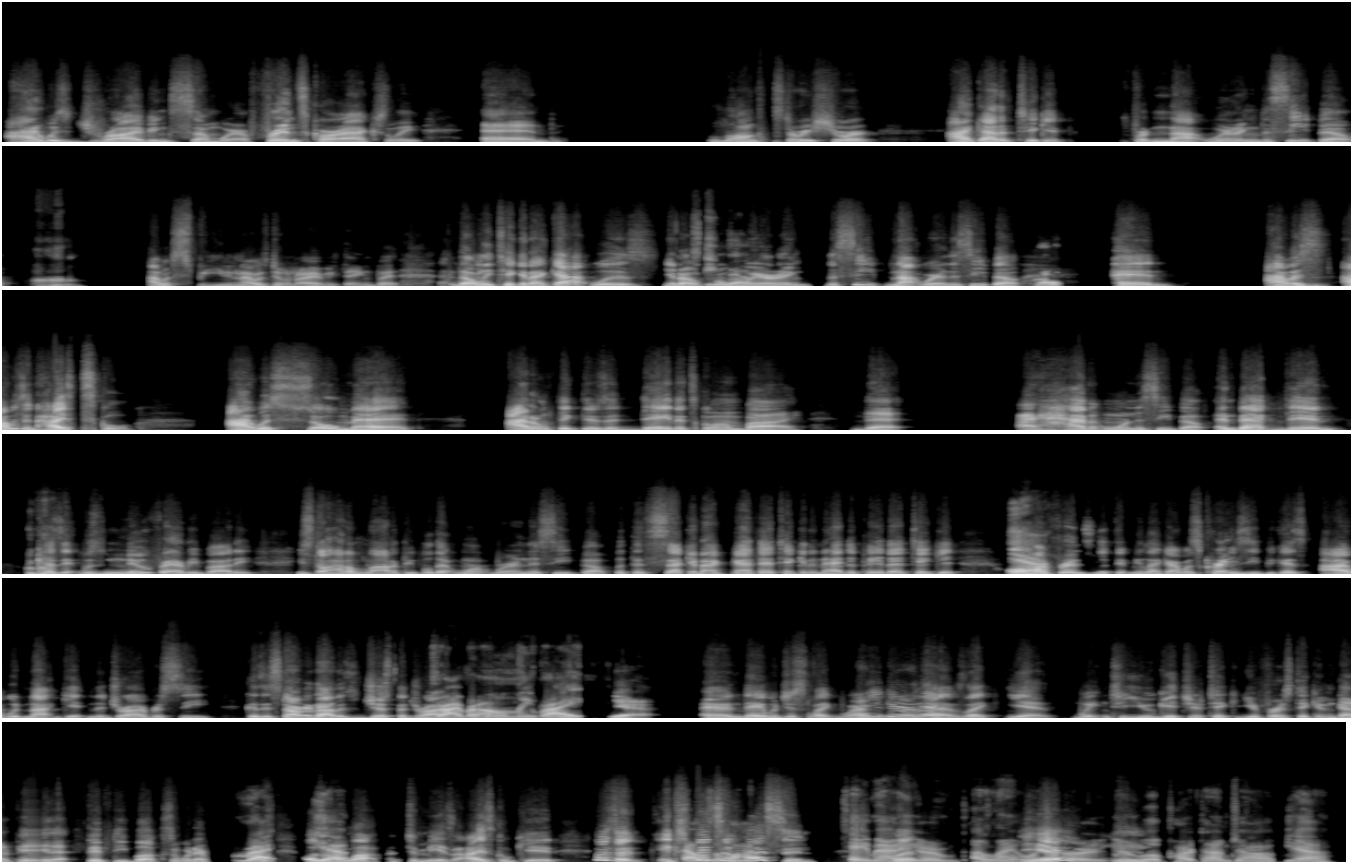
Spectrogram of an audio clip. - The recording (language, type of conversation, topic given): English, unstructured, How do memories influence the choices we make today?
- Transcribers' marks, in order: other background noise; throat clearing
